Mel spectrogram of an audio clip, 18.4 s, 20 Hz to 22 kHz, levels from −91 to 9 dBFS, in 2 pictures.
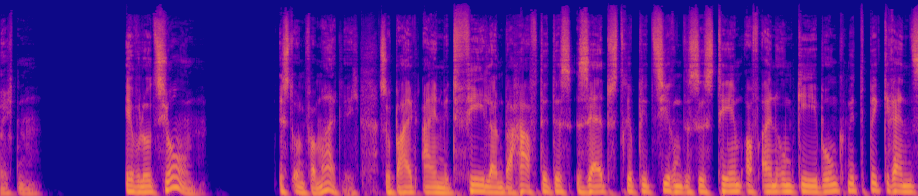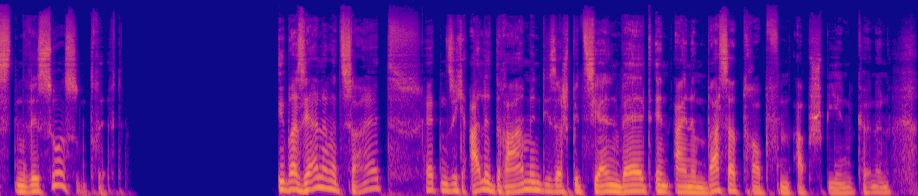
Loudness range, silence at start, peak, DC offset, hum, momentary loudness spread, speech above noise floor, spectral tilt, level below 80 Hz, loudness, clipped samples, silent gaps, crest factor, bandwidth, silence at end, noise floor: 5 LU; 0 s; -4 dBFS; under 0.1%; none; 11 LU; over 69 dB; -5 dB/octave; -48 dBFS; -22 LUFS; under 0.1%; 0.64-1.24 s, 2.30-2.72 s, 10.57-11.90 s; 18 dB; 18.5 kHz; 0 s; under -90 dBFS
